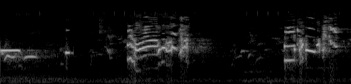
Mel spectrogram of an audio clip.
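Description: Black-naped oriole: a brief fluty whistle, then two bursts of rich, slurred and harsh notes about a second and a half apart.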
